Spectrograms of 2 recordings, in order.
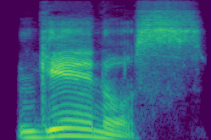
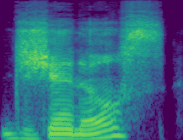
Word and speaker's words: Genos: In Japanese, and I'm not kidding, that would be pronounced Genos, not Genos.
